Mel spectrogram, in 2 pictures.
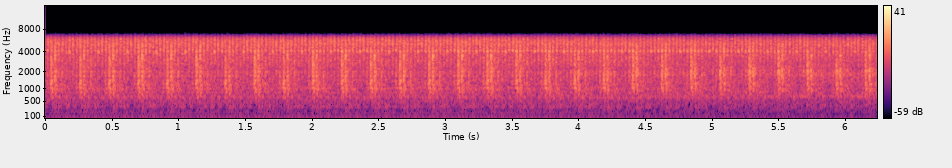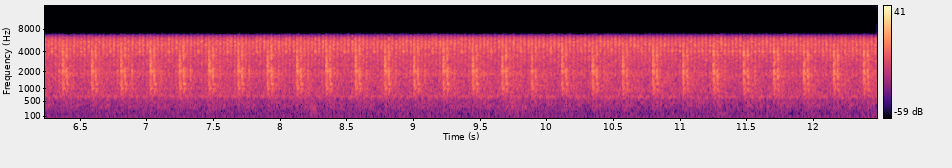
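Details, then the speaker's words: MTZ tractor diesel just started, at idle; a sharp, regular knock at about twice a second is heard, a mechanical knock in the engine whose cause is not yet pinned down. "Запустили двигатель. И слышим стук."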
